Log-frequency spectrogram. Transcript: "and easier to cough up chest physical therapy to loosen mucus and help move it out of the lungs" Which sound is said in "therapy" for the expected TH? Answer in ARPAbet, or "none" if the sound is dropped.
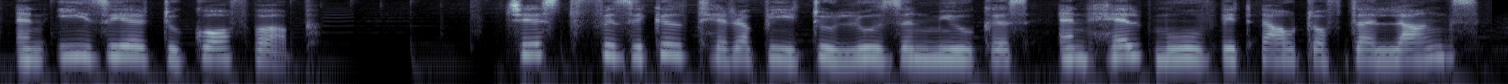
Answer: T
